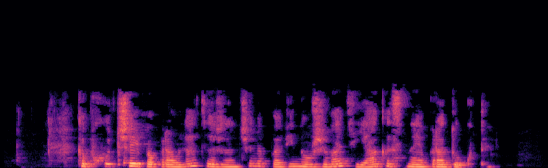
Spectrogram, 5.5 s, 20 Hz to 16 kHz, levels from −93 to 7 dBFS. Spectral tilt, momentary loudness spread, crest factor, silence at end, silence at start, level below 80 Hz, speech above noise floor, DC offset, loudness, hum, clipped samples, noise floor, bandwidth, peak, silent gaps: -5.5 dB/octave; 13 LU; 18 dB; 0.55 s; 0.5 s; -60 dBFS; 29 dB; under 0.1%; -19 LUFS; none; under 0.1%; -48 dBFS; 7.8 kHz; -2 dBFS; none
